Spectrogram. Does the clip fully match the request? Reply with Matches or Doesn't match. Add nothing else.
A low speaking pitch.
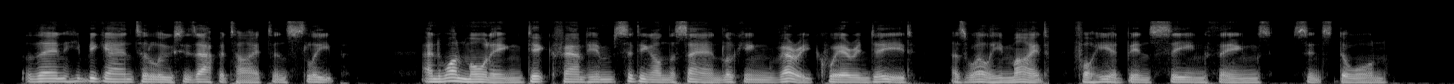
Matches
